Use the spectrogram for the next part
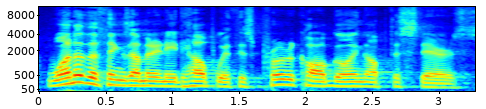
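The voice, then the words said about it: American accent. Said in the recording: “I am hopelessly American ... my accent”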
